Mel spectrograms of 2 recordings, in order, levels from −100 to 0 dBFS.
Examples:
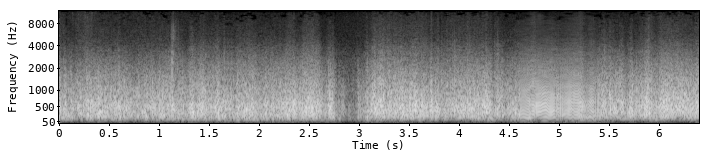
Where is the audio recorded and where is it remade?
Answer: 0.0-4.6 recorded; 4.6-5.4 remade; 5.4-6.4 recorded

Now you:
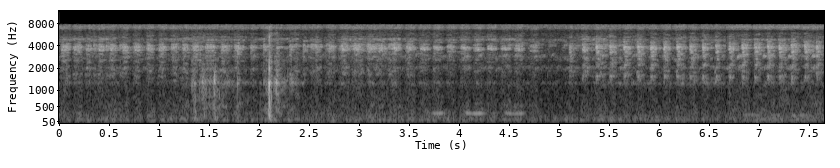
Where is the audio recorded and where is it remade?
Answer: 0.0-7.7 recorded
